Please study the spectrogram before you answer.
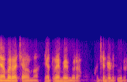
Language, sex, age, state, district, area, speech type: Malayalam, male, 45-60, Kerala, Kottayam, rural, conversation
